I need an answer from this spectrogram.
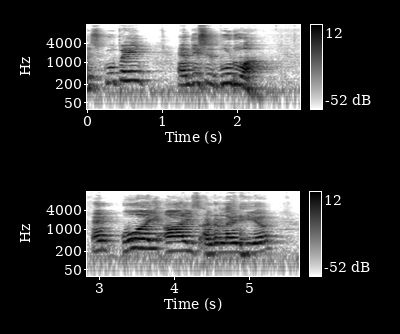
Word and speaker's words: boudoir: And this sound is coupe, and this is boudoir. And OIR is underlined here. OIR. So sometimes this OI is pronounced as wa, like reservoir, repertoire, abattoir, and this is boudoir.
